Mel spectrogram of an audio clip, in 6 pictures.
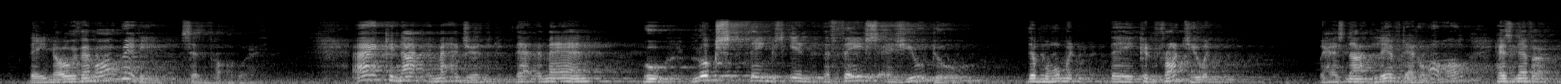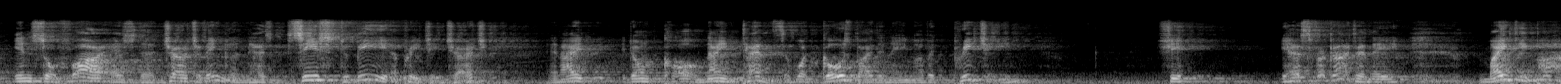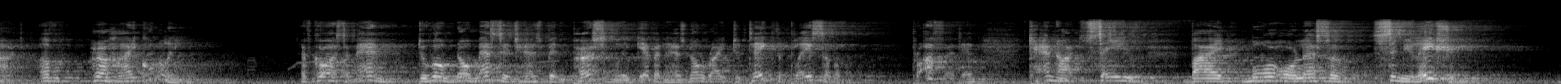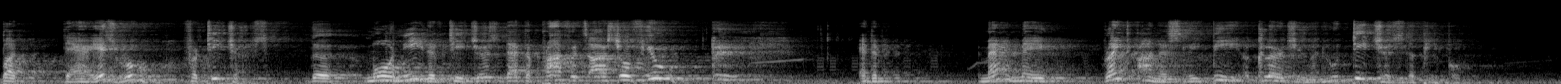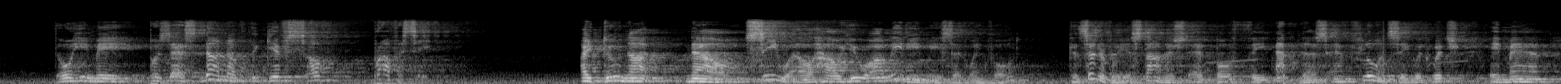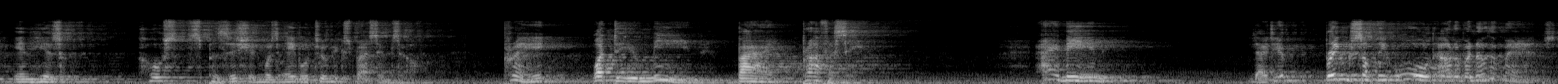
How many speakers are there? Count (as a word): one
